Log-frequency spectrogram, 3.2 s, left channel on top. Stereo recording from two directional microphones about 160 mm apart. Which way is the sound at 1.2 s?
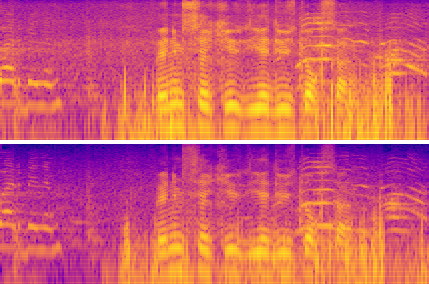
25° right (ahead or behind).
